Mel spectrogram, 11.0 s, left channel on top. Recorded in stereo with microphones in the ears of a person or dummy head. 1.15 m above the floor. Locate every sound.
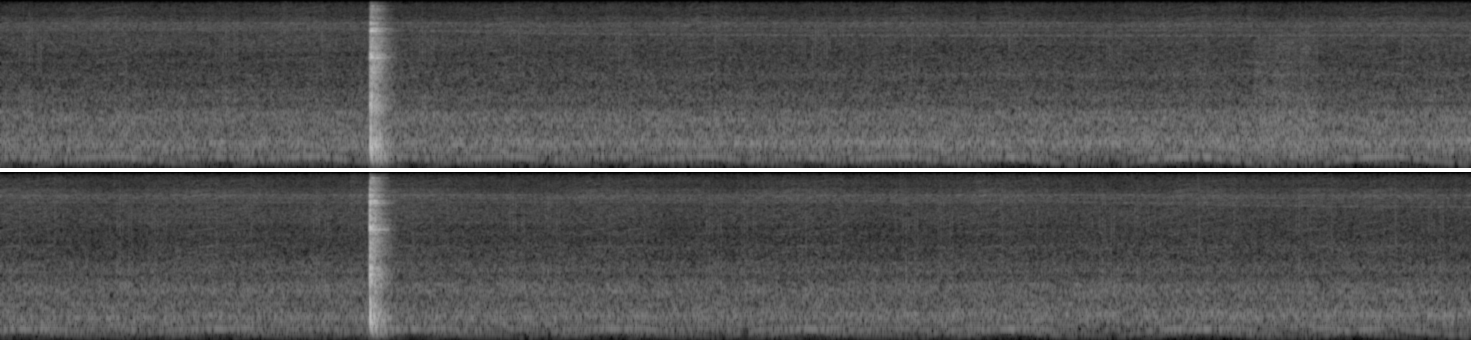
2.8 s breaking glass: 50° right (ahead or behind), 0.8 m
